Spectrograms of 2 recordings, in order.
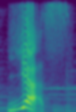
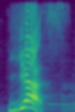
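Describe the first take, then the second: First: The pitch starts high and falls. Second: The same.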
